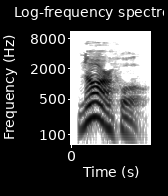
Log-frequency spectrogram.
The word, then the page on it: narwal: British English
